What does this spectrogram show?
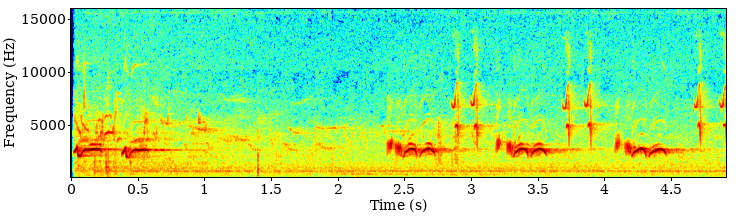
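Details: A song thrush, recorded on 27 April 2016, sings clear, fluting phrases, one short warbled figure repeated three times at a steady pace, with faint background hiss.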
